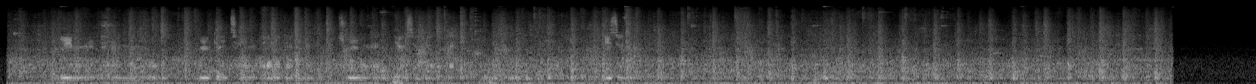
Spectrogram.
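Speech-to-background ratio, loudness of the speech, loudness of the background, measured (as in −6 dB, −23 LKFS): −0.5 dB, −30.0 LKFS, −29.5 LKFS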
